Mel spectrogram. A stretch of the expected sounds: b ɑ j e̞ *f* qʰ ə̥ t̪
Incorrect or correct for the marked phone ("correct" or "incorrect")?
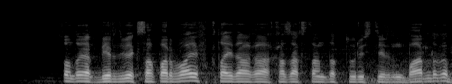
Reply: correct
